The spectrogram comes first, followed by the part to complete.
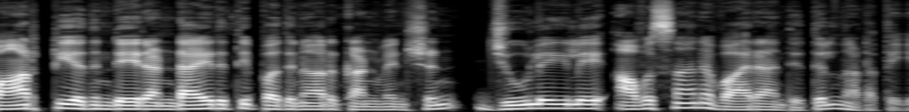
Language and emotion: Malayalam, neutral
